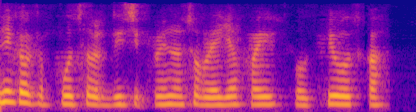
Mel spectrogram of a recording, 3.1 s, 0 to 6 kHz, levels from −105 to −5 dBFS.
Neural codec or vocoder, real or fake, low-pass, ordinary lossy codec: codec, 16 kHz in and 24 kHz out, 0.8 kbps, FocalCodec, streaming, 65536 codes; fake; 5.4 kHz; AAC, 24 kbps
